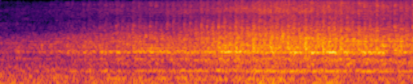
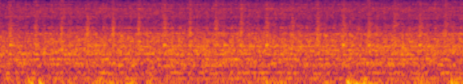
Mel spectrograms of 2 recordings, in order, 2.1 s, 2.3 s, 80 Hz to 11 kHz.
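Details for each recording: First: Maruti Suzuki Alto 800 petrol after the cylinder head was refitted to fix a dead cylinder 2: idles steadily with an even hum, no knocking or stumbling, all cylinders firing. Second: Maruti Suzuki Alto 800 petrol engine idling unevenly with irregular low thumps; misfire traced to one cylinder (cylinder 2), with a faulty valve suspected.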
